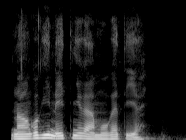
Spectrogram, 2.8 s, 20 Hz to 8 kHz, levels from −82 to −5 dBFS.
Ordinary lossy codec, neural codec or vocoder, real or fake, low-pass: none; none; real; none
